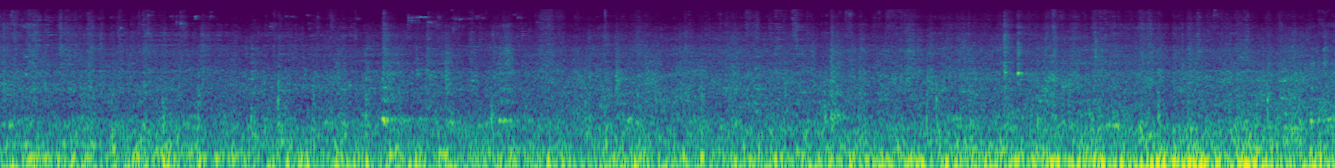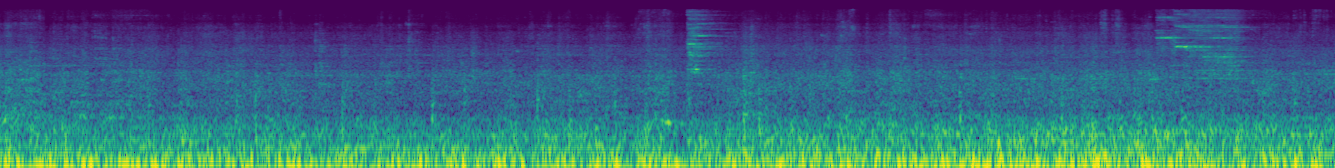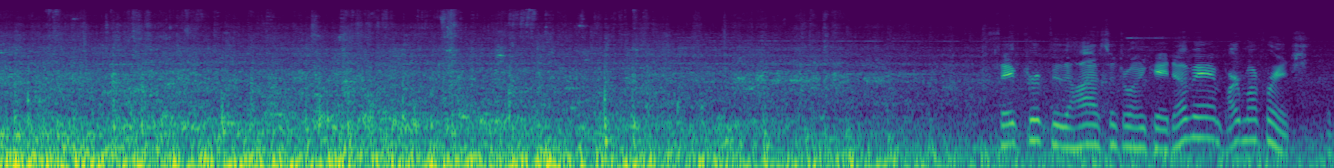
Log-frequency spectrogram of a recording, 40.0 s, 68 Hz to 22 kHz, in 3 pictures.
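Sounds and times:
freight train cars rumbling: 0.0s - 40.0s
high-pitched wheel squeals: 20.2s - 20.6s, 24.9s - 25.9s.

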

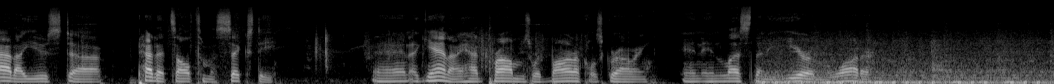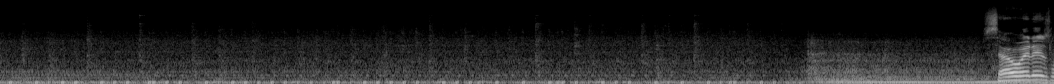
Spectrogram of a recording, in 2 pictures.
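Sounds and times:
engine running with uneven pulsing: 7.6s - 21.0s.

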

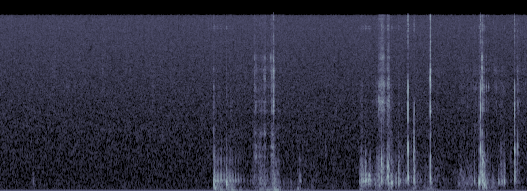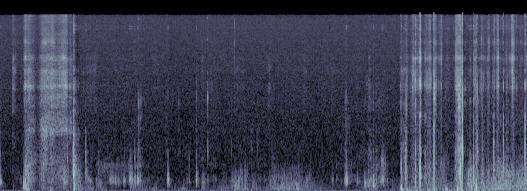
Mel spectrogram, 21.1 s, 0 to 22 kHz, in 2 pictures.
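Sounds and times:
handling knocks and bumps: 4.3s - 6.2s.

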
